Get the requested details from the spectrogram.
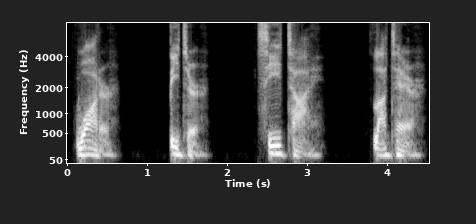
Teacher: In these words, the mouth does not stop strongly on the tea. The tongue touches quickly and moves on. That is why it sounds softer. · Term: soft T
